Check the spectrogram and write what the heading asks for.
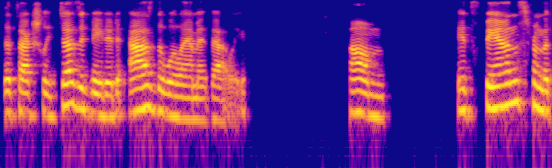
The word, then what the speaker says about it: Willamette: of this area and it goes like this it's willamette damn it that's it but this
